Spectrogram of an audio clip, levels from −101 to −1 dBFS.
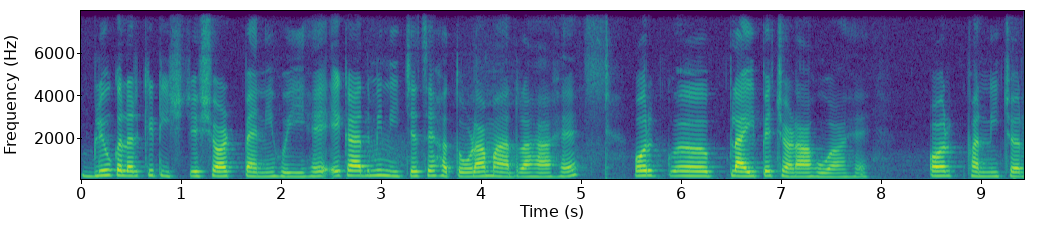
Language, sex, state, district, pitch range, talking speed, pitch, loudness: Hindi, female, Bihar, Muzaffarpur, 200-220 Hz, 155 wpm, 215 Hz, -19 LUFS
